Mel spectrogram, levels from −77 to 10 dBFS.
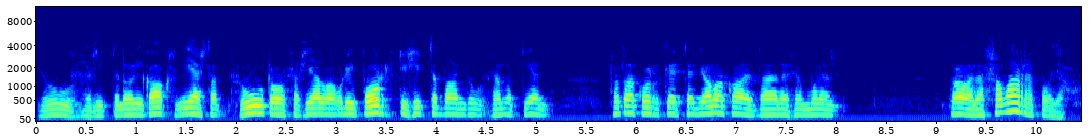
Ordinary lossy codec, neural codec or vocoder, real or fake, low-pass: none; none; real; 7.2 kHz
